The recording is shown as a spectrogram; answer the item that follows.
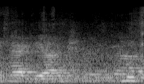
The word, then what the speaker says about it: Haggai: Let's go to Haggai. Did I pronounce that right, Pastor? – Haggai.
